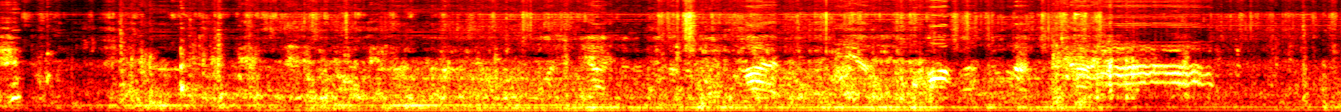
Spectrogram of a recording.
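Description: A vehicle's engine running steadily under voices, its low hum stepping up slightly in pitch about four seconds in.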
